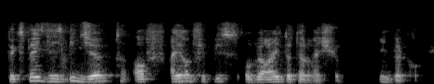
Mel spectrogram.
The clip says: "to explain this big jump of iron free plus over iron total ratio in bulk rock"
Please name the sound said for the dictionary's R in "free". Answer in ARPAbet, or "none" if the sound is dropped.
none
